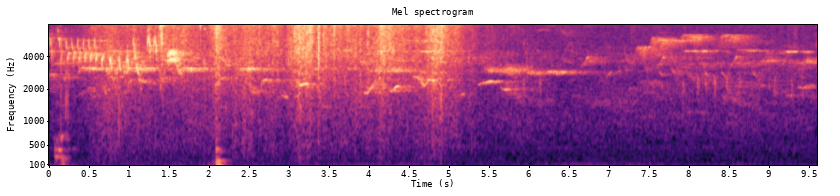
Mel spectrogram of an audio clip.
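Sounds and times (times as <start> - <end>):
bird chorus singing: 0.0 - 9.5.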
